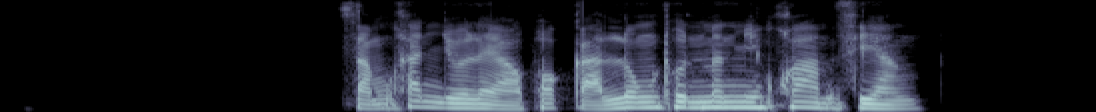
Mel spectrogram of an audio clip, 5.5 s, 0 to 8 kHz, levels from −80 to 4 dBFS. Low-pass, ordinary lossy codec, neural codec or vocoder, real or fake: none; none; none; real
